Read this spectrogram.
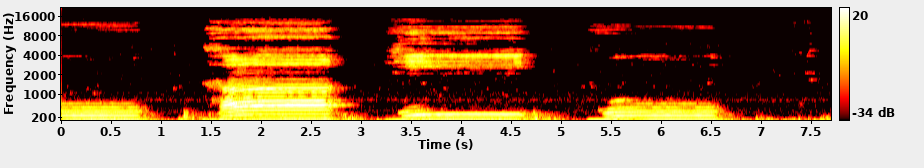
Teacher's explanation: حلق کے نیچے والے حصے سے، یعنی اس میں سانس کی آواز مکس نہیں ہونی چاہیے۔ ہا کھڑا زبر ہا، حلق کے نیچے سے اس کی آواز آئے۔ · یہ ادا ہوتا ہے حلق کے درمیان والے حصے سے، اس میں سانس کی آواز آنی چاہیے۔ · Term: گول ہا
